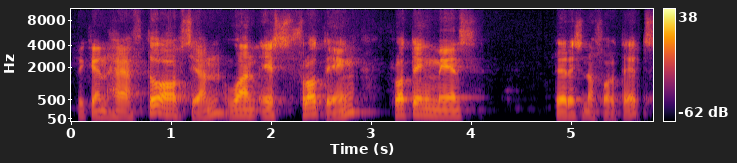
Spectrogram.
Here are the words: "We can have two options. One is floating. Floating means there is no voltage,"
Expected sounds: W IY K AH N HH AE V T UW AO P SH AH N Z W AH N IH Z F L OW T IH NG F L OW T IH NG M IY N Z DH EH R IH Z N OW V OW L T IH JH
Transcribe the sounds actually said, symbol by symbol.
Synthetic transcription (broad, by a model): W IY K AH N HH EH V T UW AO P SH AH N W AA N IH S F L OW T IH NG F L OW T IH NG M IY N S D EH R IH S N OW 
